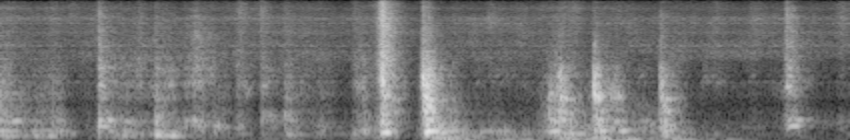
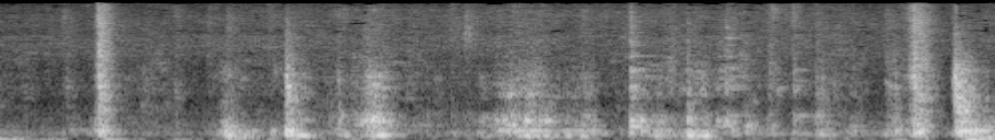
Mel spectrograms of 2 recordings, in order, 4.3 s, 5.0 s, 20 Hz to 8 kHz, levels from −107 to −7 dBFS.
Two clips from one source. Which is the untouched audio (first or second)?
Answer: second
